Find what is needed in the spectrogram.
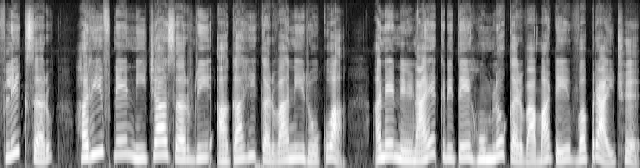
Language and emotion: Gujarati, neutral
